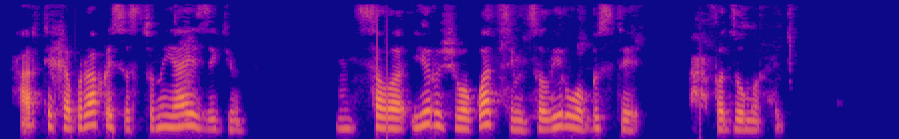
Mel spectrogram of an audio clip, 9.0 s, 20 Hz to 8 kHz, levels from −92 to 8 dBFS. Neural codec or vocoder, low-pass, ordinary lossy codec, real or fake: none; 7.2 kHz; MP3, 64 kbps; real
